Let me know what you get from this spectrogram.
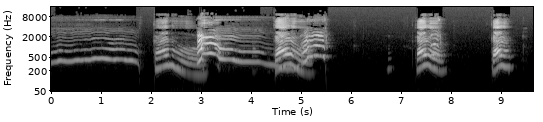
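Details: Siberian Husky 'talking' indoors: a steady drawn-out moan, then quick, yodel-like bursts that arch up and down in pitch, separated by short silences, ending with two brief chirping phrases.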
